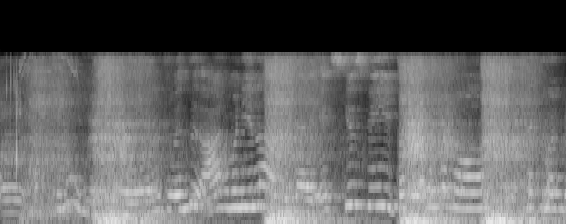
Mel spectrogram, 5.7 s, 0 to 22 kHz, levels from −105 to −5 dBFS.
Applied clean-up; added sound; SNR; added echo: none; Breathing; -4 dB; reverberation time 0.5 s.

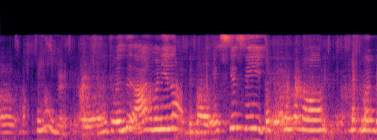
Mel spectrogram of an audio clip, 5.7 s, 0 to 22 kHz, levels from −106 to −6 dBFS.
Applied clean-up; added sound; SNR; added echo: neural separator model SepFormer DNS4.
